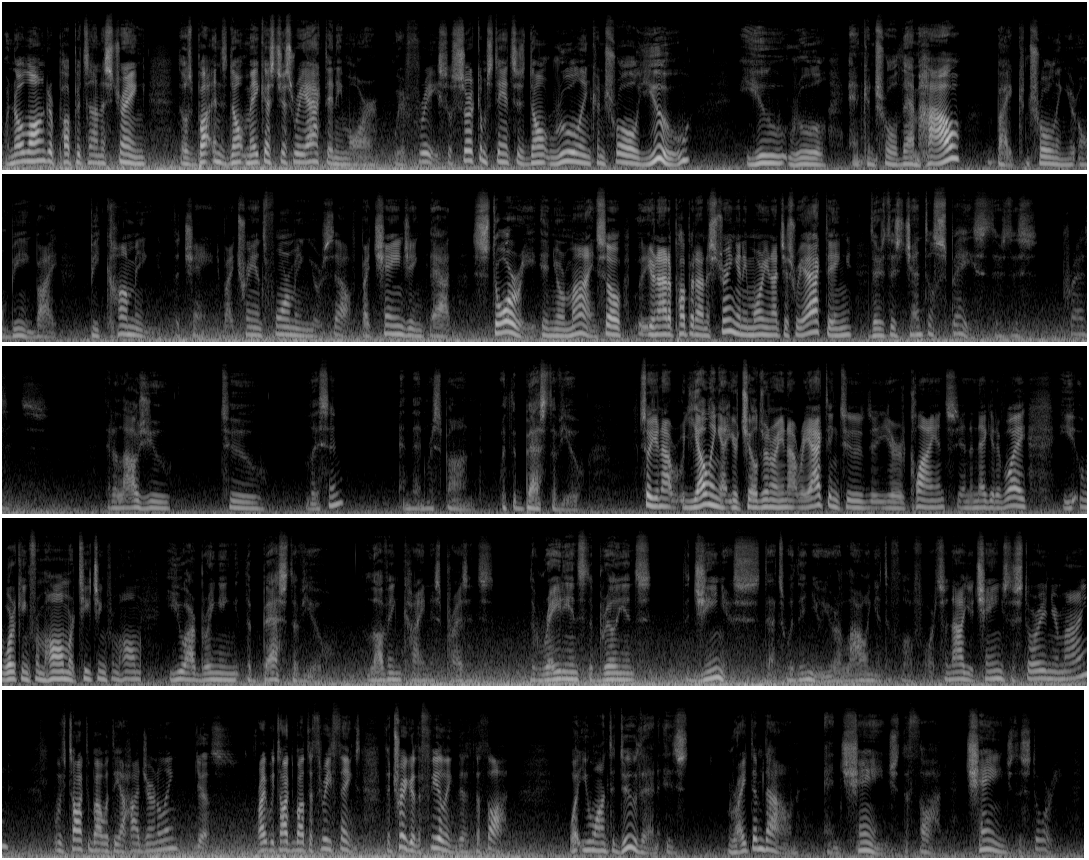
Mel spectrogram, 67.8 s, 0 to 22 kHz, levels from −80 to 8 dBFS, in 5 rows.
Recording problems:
low rumble; faint; throughout; 25 dB below the speech

